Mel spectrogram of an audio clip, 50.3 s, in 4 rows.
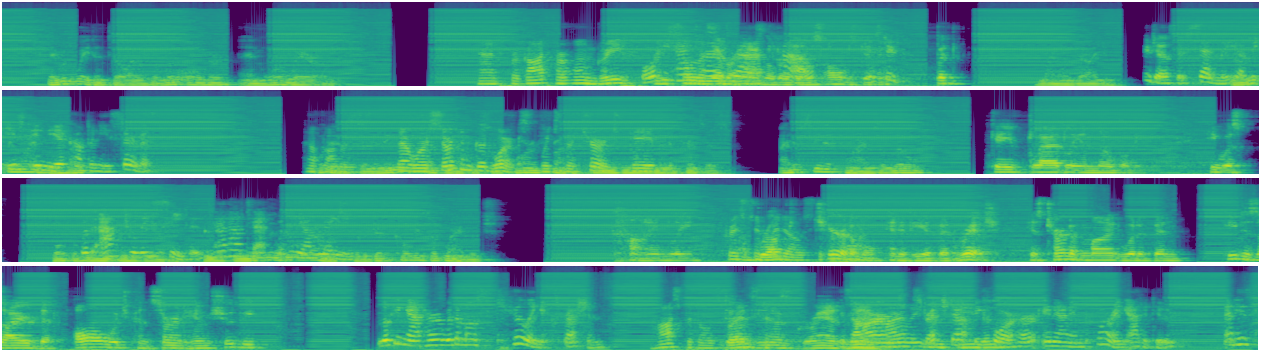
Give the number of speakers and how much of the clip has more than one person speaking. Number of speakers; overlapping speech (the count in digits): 4, about 33%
